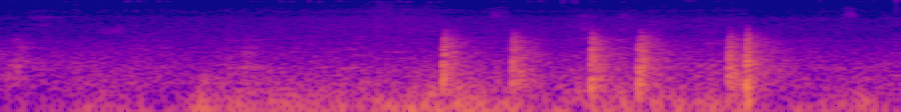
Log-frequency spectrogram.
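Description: Distant aerial firework shells bursting: five sharp bangs in quick succession starting a little past two seconds in, over a steady low rumble that builds from about a second in.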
